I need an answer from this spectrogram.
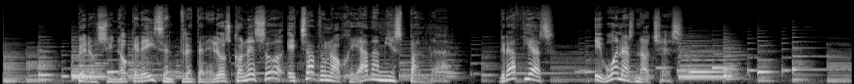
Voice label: SPANISH Male Adult; Ker Sound Studio Shanghai China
